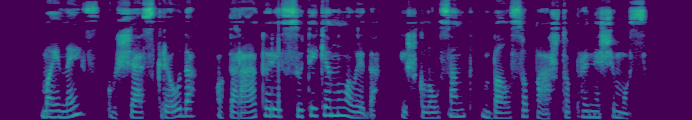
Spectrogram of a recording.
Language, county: Lithuanian, Šiauliai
